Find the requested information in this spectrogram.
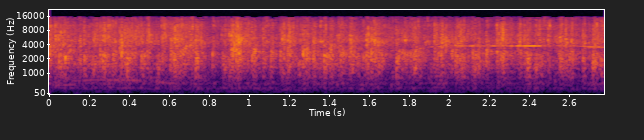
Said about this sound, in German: Noch mal bitte einen fetten Applaus für die drei, dass sie hier dabei waren.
